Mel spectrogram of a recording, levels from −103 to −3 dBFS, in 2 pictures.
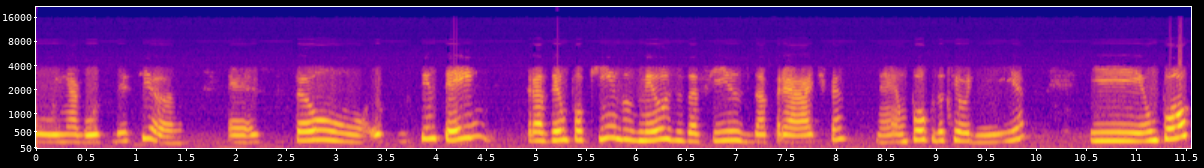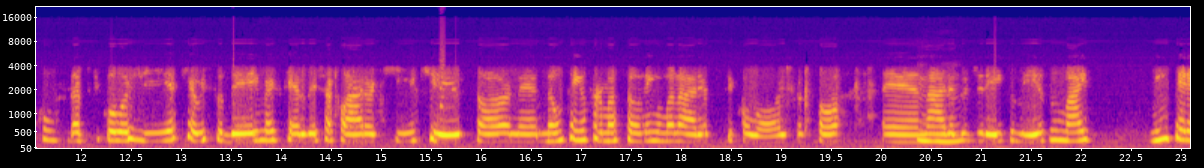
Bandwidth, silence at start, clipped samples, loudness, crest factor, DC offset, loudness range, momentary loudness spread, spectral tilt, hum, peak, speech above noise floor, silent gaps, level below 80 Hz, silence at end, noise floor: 4.7 kHz; 0 s; under 0.1%; -15 LUFS; 14 dB; under 0.1%; 5 LU; 11 LU; -7 dB/octave; none; 0 dBFS; 33 dB; none; -52 dBFS; 0 s; -47 dBFS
